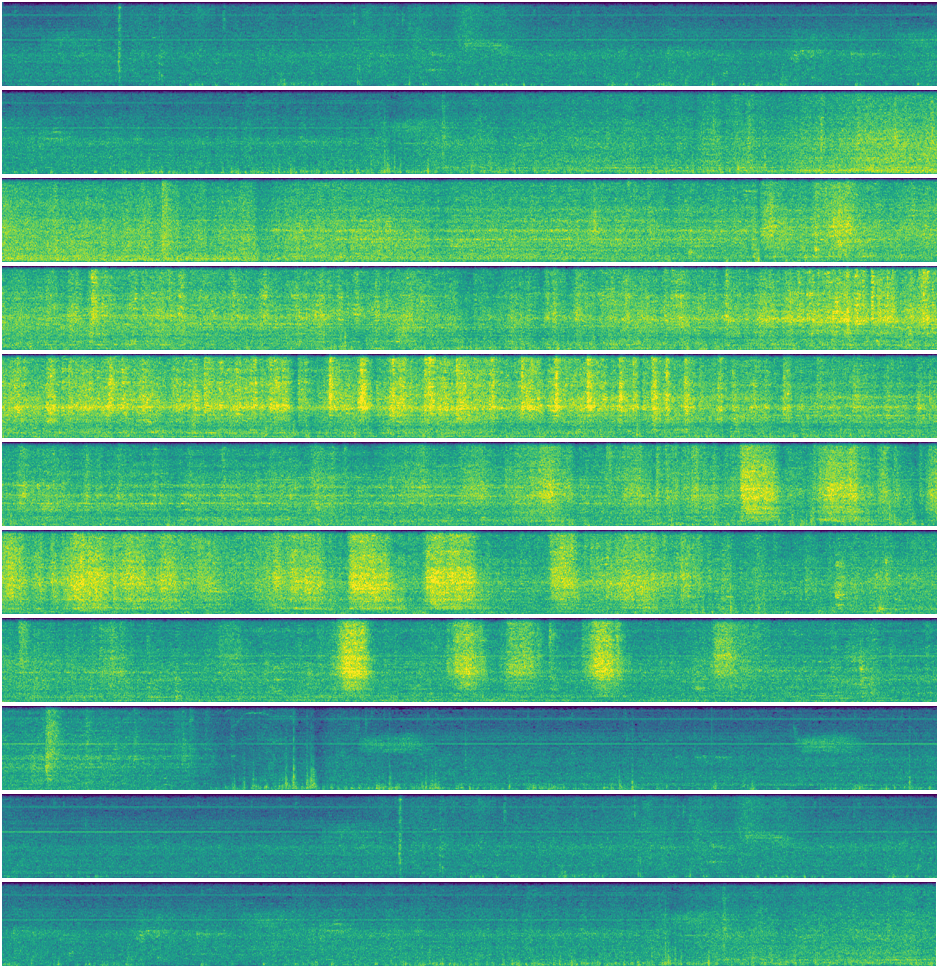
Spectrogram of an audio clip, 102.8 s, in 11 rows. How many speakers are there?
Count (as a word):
zero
